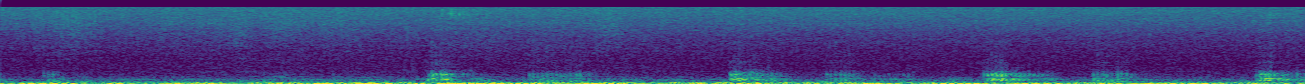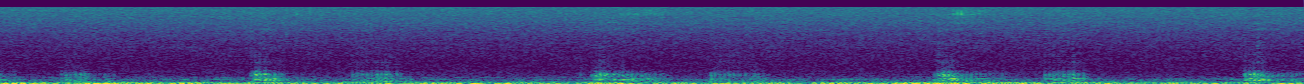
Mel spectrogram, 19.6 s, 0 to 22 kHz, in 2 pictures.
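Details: Heidi, a senior female cat adopted from the Humane Society of New York City, purring during a massage on August 4, 2021; a low continuous rumble with brighter pulses roughly every second, following her breathing.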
